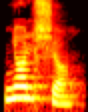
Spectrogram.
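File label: "нёльсё", Komi, female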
